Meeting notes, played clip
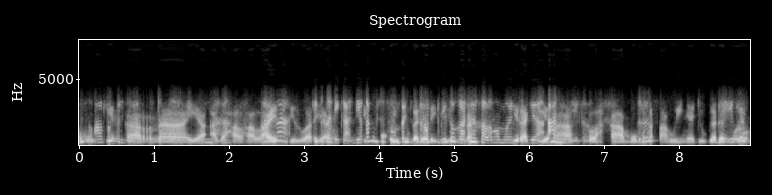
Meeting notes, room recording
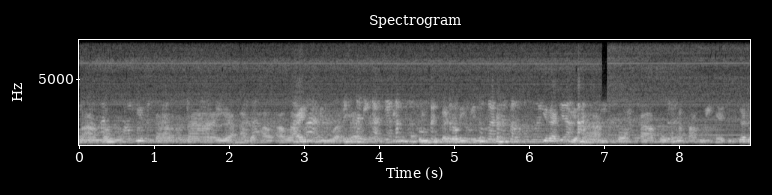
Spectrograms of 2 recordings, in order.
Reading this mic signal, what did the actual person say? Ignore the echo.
none

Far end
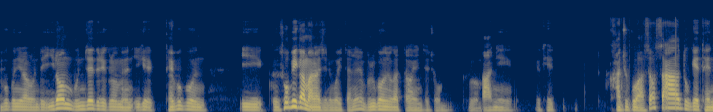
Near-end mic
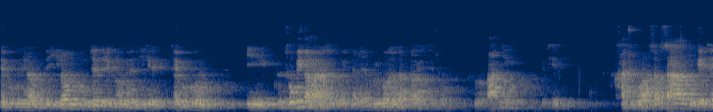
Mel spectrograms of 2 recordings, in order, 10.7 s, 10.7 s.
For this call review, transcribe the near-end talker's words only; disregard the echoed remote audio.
none

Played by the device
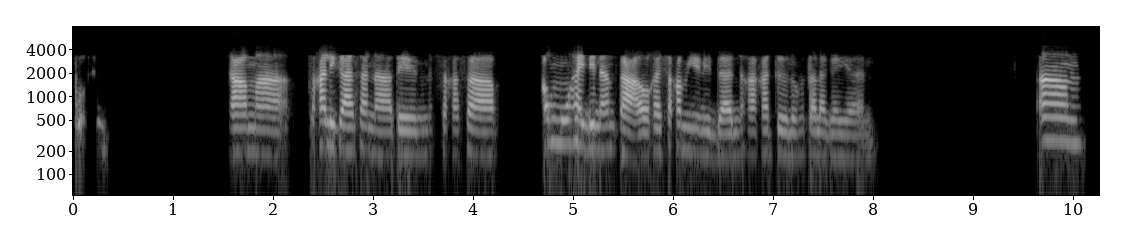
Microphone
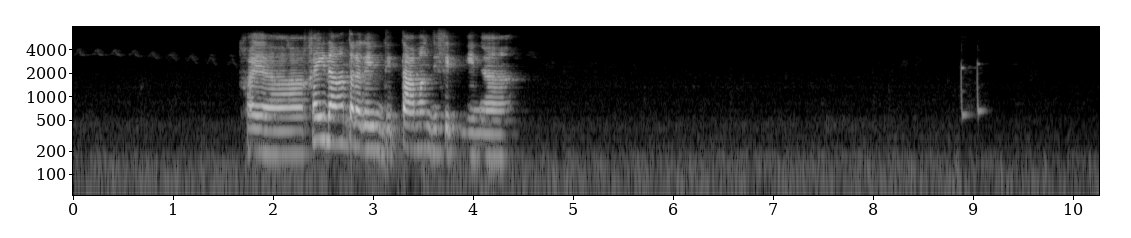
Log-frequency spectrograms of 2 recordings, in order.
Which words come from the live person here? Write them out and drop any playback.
Kaya, kailangan talaga 'yong di tamang disiplina.

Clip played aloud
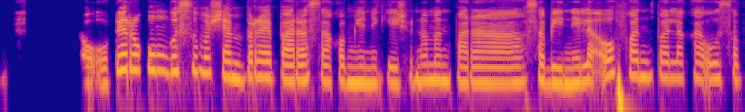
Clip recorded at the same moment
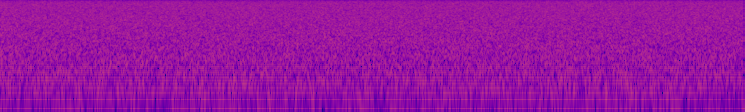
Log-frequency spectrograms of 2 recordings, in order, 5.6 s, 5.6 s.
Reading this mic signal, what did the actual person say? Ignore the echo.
none

